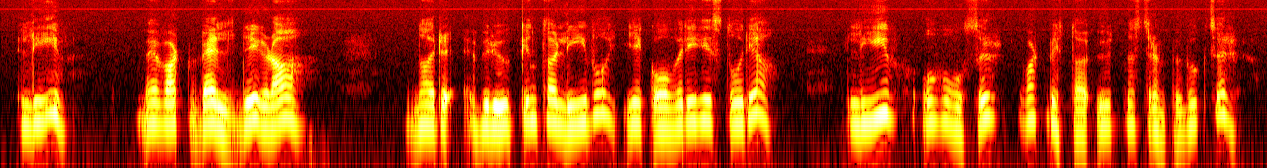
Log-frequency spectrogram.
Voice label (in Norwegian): liv ve, Numedalsmål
